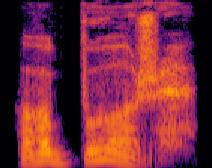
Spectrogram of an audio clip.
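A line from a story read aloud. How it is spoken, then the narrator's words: Forced out. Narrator (Russian): выдавил Дон Мартин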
